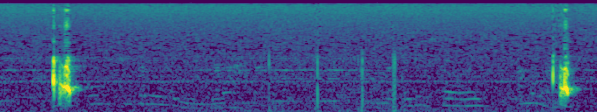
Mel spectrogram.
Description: my son hiccups while sleeping on my lap.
